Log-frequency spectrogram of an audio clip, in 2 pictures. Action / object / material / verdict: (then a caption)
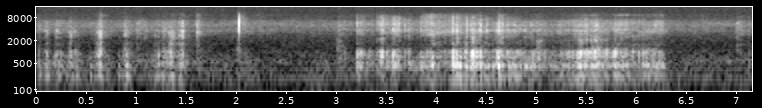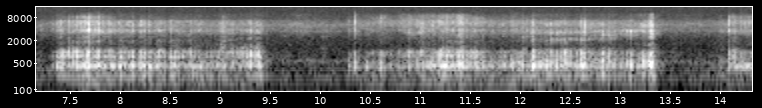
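scrape / cloth-bound hardcover book cover / cloth / none. A capped black pen tip traces and scratches across the textured cloth cover pattern of a solid gray and blue cloth-bound hardcover book lying flat on a wooden table. Light, sparse scratches at the start give way to three longer bursts of dense, raspy midrange scraping, separated by quiet pauses.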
